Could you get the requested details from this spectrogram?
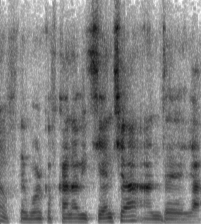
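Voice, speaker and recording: A man with a Spanish accent speaks in a medium pitch with a bright, sharp tone. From Colombia. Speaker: structural biologist. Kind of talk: interview. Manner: halting with many fillers.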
